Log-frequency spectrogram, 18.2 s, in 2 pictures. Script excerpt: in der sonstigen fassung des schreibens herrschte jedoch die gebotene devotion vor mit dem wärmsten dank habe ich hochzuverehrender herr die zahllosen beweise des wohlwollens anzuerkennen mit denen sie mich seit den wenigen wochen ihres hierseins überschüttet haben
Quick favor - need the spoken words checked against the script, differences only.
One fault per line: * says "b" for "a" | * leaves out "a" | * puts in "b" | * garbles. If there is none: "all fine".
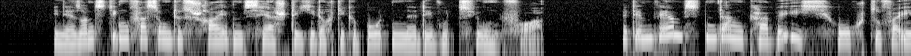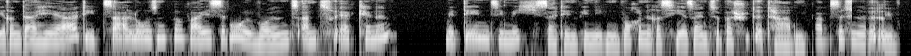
* leaves out "des"
* garbles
